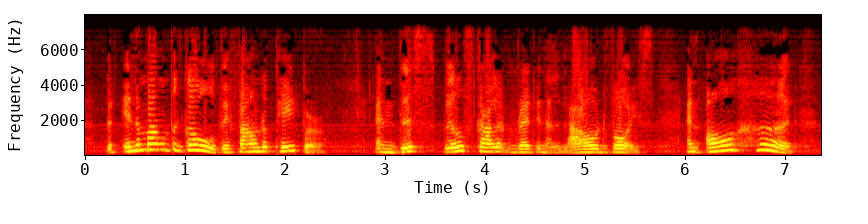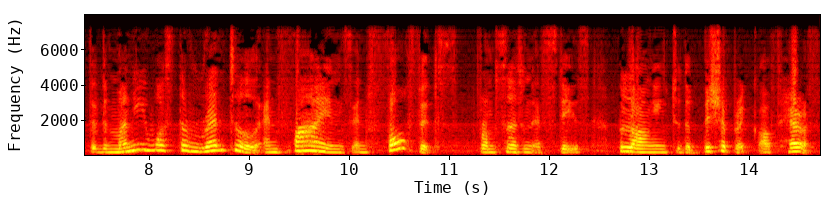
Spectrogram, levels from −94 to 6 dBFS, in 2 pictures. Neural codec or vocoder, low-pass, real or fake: vocoder, 24 kHz, 100 mel bands, Vocos; 7.2 kHz; fake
